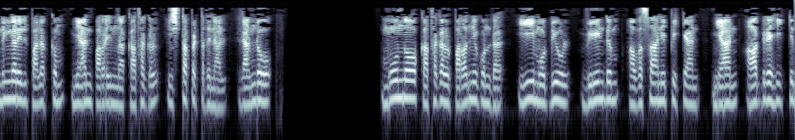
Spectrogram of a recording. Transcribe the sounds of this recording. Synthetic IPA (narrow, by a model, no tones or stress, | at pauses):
niŋːɐɭilpɐlɐkːumɲaːnpɐrɐjunːɐkɐt̪ʰɐɣɐɭiʂʈɐpːe̞ʈːɐðinaːlɾe̞ɳɖo̞ː | muːnːo̞ːkɐt̪ʰɐɣɐɭpɐrɐɲːuɣo̞ɳɖɨ | iːmo̞ɽijuɭʋiːɳɖumɐʋɐsaːnipːikʲːaːn | ɲaːnaːɡɾɐɦikʲːu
